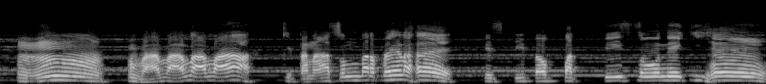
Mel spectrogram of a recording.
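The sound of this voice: In a cartoonish character voice at middle pitch, the speaker goes at a very slow pace while clear music plays in the background.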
